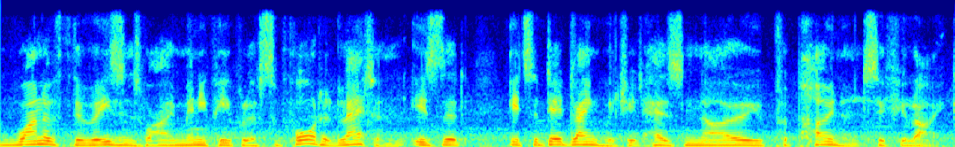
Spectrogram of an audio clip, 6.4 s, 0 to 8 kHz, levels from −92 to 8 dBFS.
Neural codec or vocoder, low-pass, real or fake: none; 7.2 kHz; real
